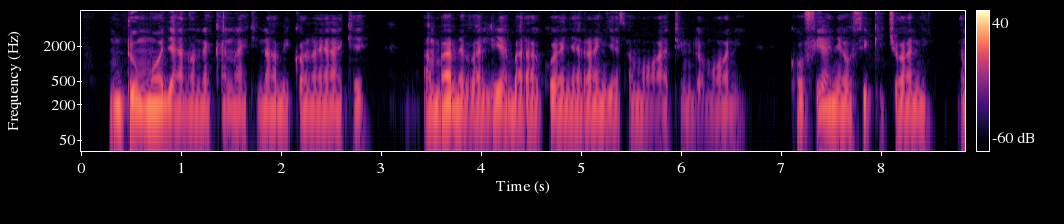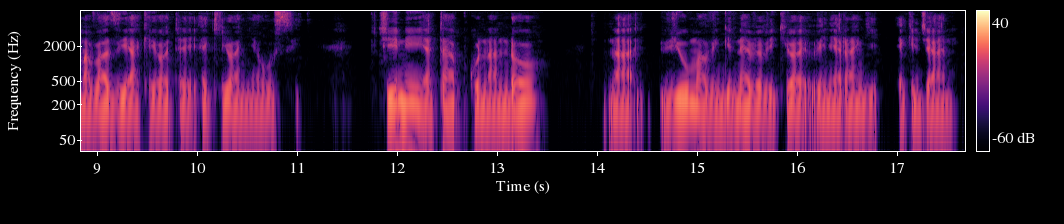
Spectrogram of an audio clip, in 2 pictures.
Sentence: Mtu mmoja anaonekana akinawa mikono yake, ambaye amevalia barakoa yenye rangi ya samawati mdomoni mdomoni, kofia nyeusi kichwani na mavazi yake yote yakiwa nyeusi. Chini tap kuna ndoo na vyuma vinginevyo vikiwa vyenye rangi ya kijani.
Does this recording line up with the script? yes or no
no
